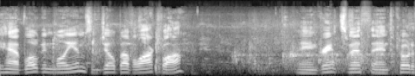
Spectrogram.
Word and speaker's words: Bevilacqua: Barbecue is also an acceptable pronunciation. Barbecue. That's the first thing he told me. Is like, if you can't say it, just say barbecue.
